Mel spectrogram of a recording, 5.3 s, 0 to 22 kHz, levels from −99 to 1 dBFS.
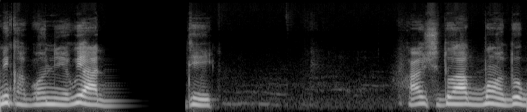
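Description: Speech plays normally until 1.05 s, where it suddenly hangs: the last sound carries on as a fading buzzy tail and then drops to about half a second of silence before the talker resumes at 1.88 s, exactly where they left off. This is a call audio freeze, and the cause is likely a stall in packet delivery that drained the jitter buffer, so the receiver stretched the final sound and then went quiet for roughly 0.8 s in all. Nothing is lost, but the delay grows by that amount. Soon after, between 2.20 and 2.22 s, the speech lurches forward with almost no gap, and about half a second of it is simply gone, the two sides butted together. This is a skip ahead: with later packets already queued, a chunk was discarded, which wipes out most of the delay the freeze had added. From 2.39 s to 5.25 s the talker sounds slightly slowed, drawn out at an unchanged pitch, running at about 88% speed. This is a jitter buffer slow-down. 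Running low on its reserve, the buffer refills it by repeating single pitch periods and slivers of pauses over and over, and in doing so it inserts 357 ms across that stretch.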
